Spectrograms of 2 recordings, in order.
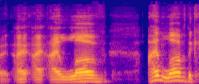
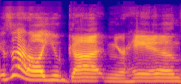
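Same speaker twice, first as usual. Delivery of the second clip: put-on laughing taunt, higher and louder; 5 semitones higher, 5 dB louder than usual. Retelling a captured fighter taunting her captors: imitating Pam laughing while taunting. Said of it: "And she was laughing, like".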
